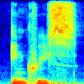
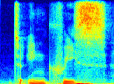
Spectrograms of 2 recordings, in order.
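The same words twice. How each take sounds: First: "increase" as a noun, IN-crease, higher on IN and falling; stress on first syllable. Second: "increase" as a verb, in-CREASE; stress on second syllable. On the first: Teacher shows the noun version, "increase" stressed on its first syllable. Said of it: "I'm pronouncing it differently because the noun version, the stress is in the first". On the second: Teacher shows the verb version, "increase" stressed on its second syllable. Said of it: "is in the second syllable". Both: Shown as a demonstration.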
